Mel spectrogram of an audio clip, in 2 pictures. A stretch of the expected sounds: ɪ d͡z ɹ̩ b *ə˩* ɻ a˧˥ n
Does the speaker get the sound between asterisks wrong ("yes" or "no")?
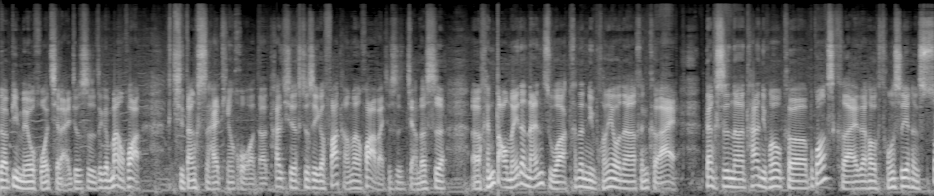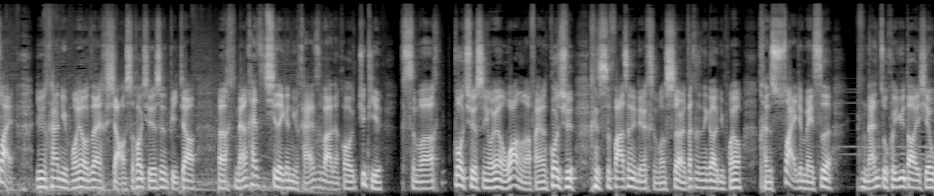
yes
